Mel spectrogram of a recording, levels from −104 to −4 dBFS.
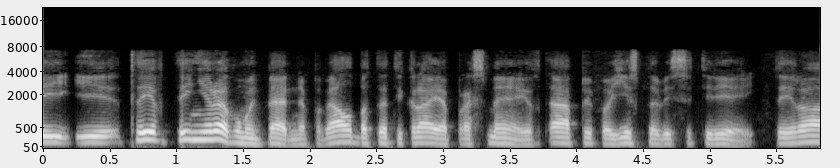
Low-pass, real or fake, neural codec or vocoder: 7.2 kHz; fake; codec, 24 kHz, 0.9 kbps, WavTokenizer, medium speech release version 2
